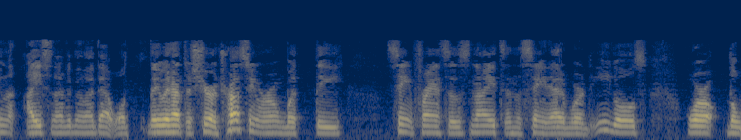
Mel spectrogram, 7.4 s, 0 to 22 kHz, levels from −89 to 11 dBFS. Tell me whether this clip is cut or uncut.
cut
